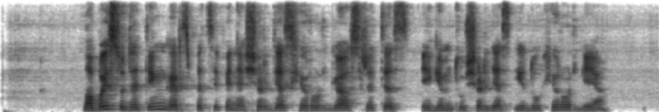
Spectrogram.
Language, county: Lithuanian, Vilnius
